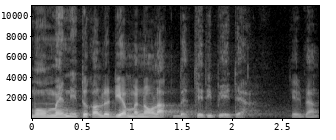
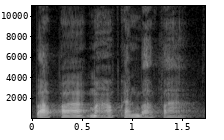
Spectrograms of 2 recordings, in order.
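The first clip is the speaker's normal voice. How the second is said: soft, slow, higher-pitched address; tender, drawn-out girlish plea; gentle voice; 4 semitones higher, 3 dB quieter, much slower than usual. Acted. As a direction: approach a stranger gently and apologetically. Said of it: "ada suara lembut".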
